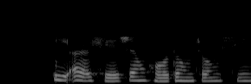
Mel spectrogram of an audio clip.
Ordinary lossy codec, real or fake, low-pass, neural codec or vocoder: AAC, 32 kbps; fake; 3.6 kHz; codec, 16 kHz, 4 kbps, X-Codec, HuBERT features, trained on balanced general audio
